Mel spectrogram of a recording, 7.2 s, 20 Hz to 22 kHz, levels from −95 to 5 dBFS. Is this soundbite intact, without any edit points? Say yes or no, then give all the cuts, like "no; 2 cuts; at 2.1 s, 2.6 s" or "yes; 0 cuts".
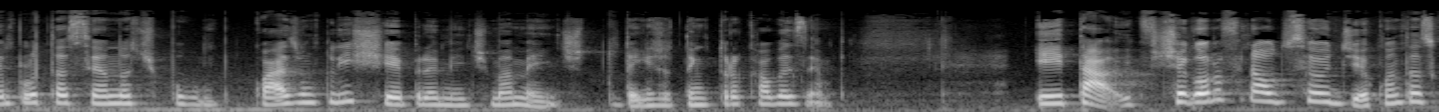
yes; 0 cuts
